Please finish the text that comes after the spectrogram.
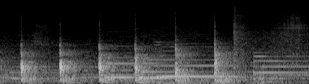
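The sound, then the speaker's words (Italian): Seven sharp knocks on a door in a slow, even rhythm, each a crisp thud over a soft, sustained musical tone that hums underneath. “sta bussando, chiudi i tuoi occhi e se tu lo desideri veramente, digli: Signore, entra nella mia vita.”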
